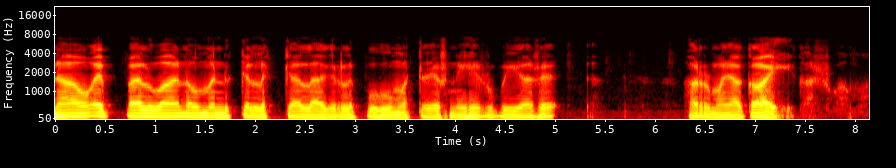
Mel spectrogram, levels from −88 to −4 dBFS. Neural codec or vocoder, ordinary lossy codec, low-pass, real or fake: none; none; 7.2 kHz; real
